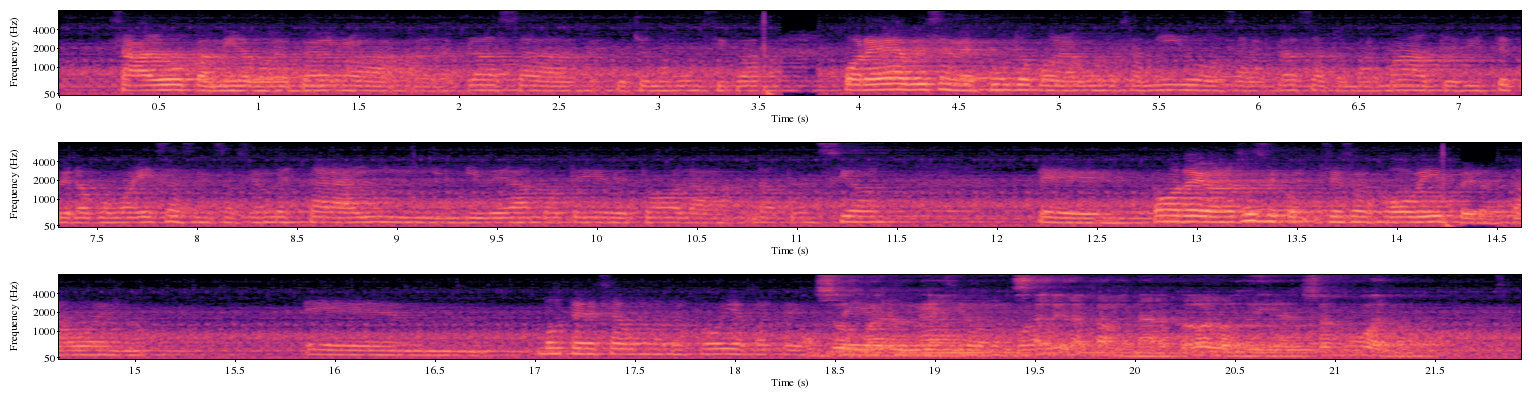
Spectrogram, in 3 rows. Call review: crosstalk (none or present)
present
